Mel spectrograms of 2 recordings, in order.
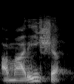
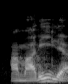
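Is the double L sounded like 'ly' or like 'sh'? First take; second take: sh; ly. First: The double L sounds like 'sh'. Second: The double L sounds like 'ly'. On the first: "eu aprendi com C H, amarixa" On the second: "lhá aqui no Paraguai"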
